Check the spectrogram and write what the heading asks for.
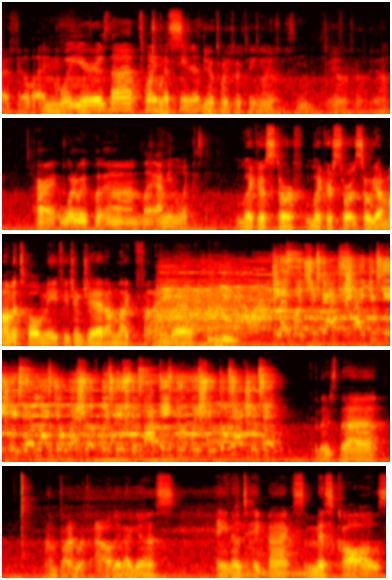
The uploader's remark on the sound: THIS PODCAST IS UNLISTENABLE!!! There are weird background noises and bad levels.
